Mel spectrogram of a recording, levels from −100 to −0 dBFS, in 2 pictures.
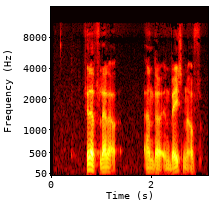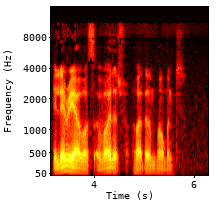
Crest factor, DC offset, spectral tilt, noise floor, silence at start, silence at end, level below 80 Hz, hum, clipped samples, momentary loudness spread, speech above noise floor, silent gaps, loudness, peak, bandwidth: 22 dB; under 0.1%; -5 dB/octave; -63 dBFS; 0.7 s; 0.75 s; -58 dBFS; none; under 0.1%; 17 LU; 40 dB; none; -23 LUFS; -2 dBFS; 11.5 kHz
